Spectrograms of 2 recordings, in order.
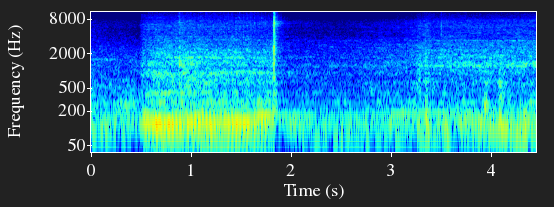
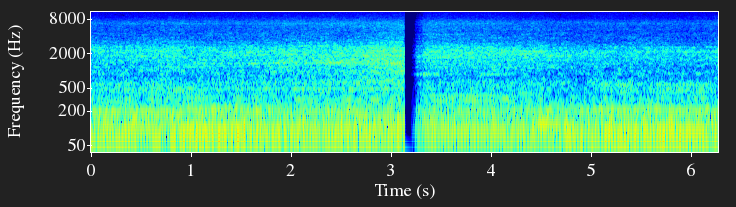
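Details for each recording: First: Mercedes-Benz R-Class W251 at idle: steady droning whine with no knocks; power steering pump whining from low fluid, topped up to the dipstick mark. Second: Mercedes-Benz R-Class W251 after topping up low power steering fluid and reassembly: steady even engine hum with no droning or moaning, power steering now sounds normal.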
